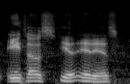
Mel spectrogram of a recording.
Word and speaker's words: Ethos: brewing is it pronounced ethos yeah it is just like the insurance company or the water that Starbucks sells ethos is we're probably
